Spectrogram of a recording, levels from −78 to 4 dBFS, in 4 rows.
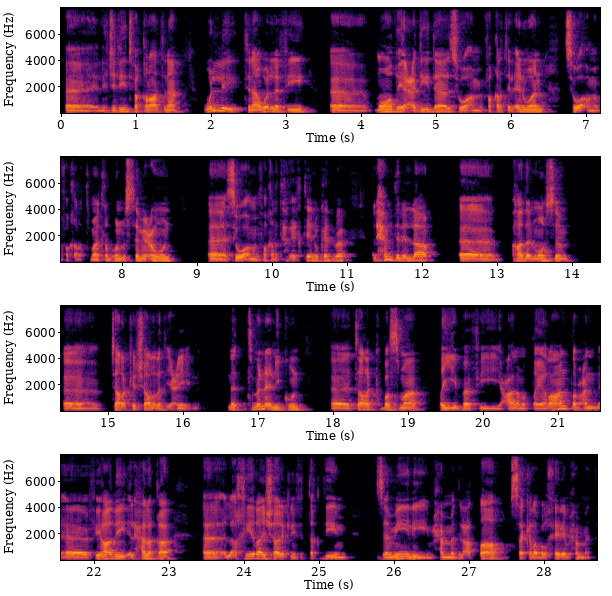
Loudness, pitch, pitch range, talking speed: -19 LUFS, 130 Hz, 115-140 Hz, 135 wpm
